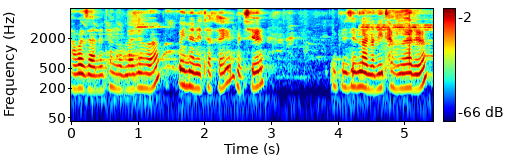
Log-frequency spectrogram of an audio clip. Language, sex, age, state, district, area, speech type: Bodo, female, 30-45, Assam, Udalguri, urban, spontaneous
